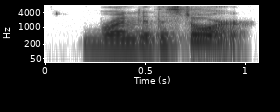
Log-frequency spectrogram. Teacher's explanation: we will stress those lexical or content words. So you can really hear run and store.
